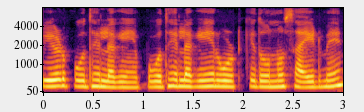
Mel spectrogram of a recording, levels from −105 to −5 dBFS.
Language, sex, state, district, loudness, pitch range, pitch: Hindi, female, Maharashtra, Chandrapur, -13 LUFS, 195-215 Hz, 210 Hz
